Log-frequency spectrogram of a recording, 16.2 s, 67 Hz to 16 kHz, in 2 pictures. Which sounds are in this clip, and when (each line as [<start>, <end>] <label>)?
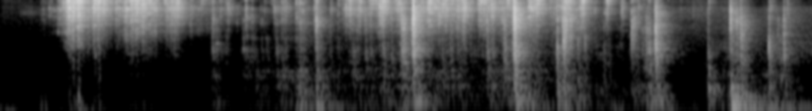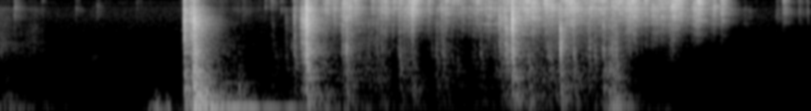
[0.65, 2.17] keys
[3.17, 6.66] door
[3.46, 6.66] keys
[7.08, 8.02] door
[9.89, 14.85] door
[11.14, 15.94] keys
